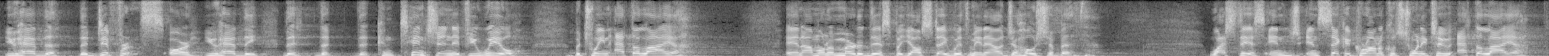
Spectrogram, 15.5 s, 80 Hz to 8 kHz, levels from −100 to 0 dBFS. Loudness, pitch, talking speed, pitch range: -16 LUFS, 225 Hz, 150 wpm, 205-240 Hz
